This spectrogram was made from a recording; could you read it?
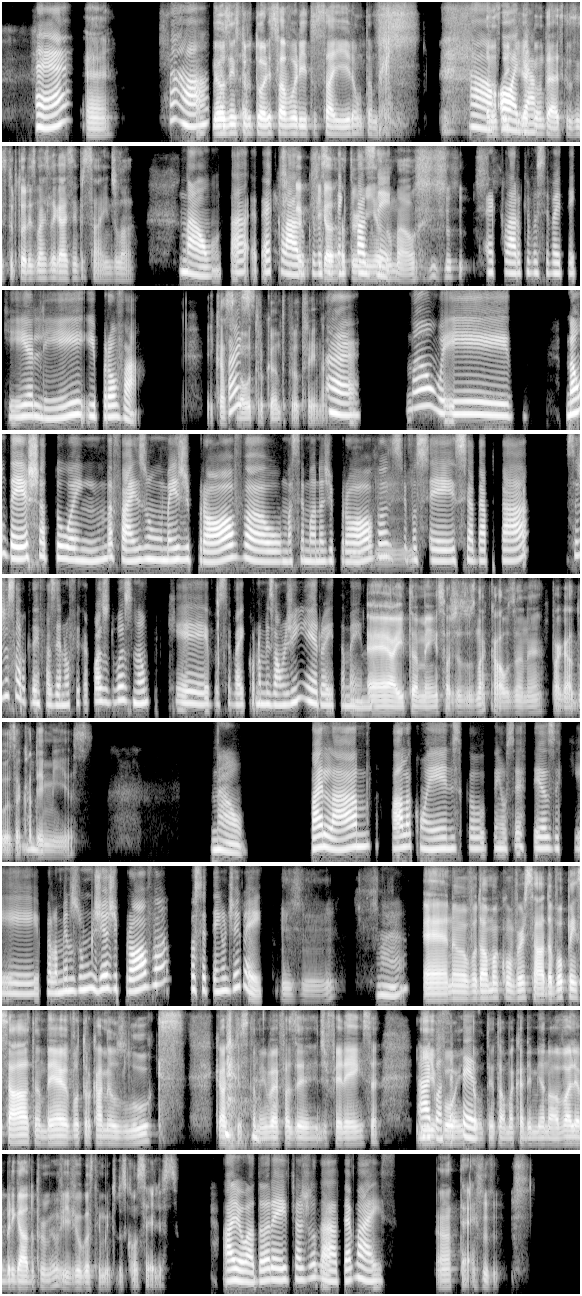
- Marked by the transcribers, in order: unintelligible speech; chuckle; chuckle; tapping; in English: "looks"; chuckle; chuckle
- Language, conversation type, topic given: Portuguese, advice, Como posso lidar com a falta de um parceiro ou grupo de treino, a sensação de solidão e a dificuldade de me manter responsável?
